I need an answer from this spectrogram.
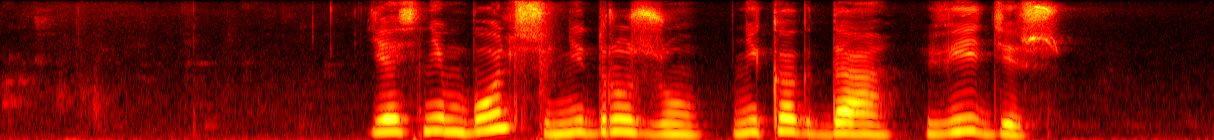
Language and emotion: Russian, neutral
